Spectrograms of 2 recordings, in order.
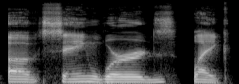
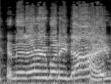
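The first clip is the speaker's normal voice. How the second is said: incredulous repeat; 6 dB louder, faster than usual. Real, not acted. Incredulous repeat of mom's line.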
